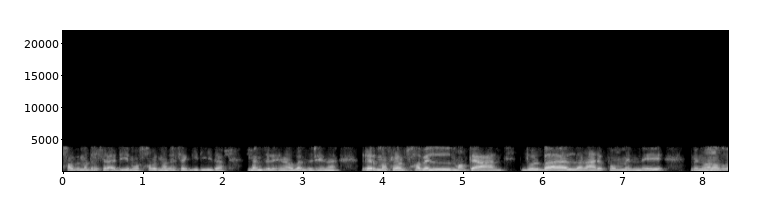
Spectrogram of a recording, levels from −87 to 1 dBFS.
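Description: No technical faults can be heard anywhere in the speech. It has passed through the AMR narrowband mobile codec at what sounds like the 12.2 kbps mode, so nothing above about 3.8 kHz remains and the codec's light coloration can be heard.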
